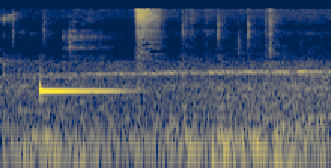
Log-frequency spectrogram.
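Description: A steady, clear tone lasting a little over half a second, with a fainter higher tone holding on behind it, over a low background hum.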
